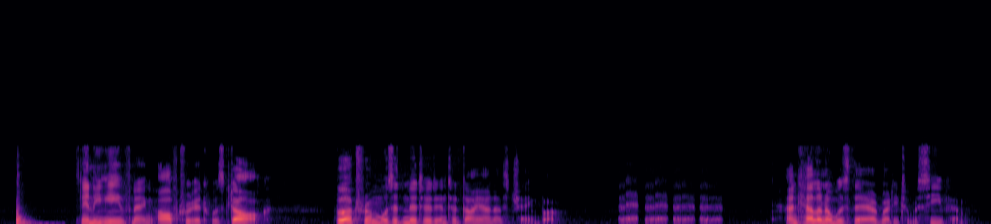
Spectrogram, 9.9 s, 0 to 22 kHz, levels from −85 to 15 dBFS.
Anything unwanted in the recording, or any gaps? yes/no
yes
